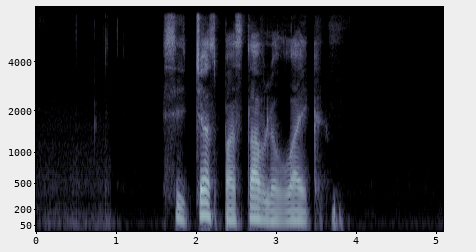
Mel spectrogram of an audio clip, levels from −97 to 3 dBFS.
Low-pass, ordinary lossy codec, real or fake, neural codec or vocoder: 7.2 kHz; none; real; none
